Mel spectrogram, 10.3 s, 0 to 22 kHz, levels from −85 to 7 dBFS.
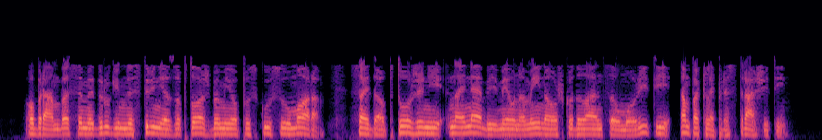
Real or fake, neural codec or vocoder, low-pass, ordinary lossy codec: fake; codec, 24 kHz, 0.9 kbps, DualCodec; 10.8 kHz; AAC, 16 kbps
